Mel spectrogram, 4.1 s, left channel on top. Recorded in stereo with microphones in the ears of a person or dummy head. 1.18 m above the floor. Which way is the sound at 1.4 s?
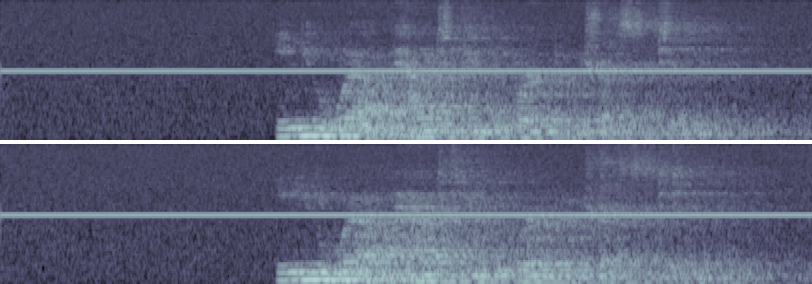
20° left (ahead or behind).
